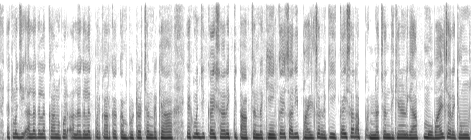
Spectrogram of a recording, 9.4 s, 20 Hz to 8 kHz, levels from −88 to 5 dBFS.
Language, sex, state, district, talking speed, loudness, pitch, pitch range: Hindi, male, Uttarakhand, Tehri Garhwal, 230 wpm, -22 LUFS, 180 Hz, 170-195 Hz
